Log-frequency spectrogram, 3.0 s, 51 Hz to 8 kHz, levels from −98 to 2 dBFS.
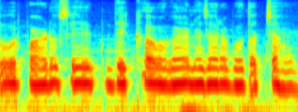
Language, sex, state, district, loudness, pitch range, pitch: Hindi, male, Uttar Pradesh, Hamirpur, -13 LUFS, 180-190 Hz, 185 Hz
